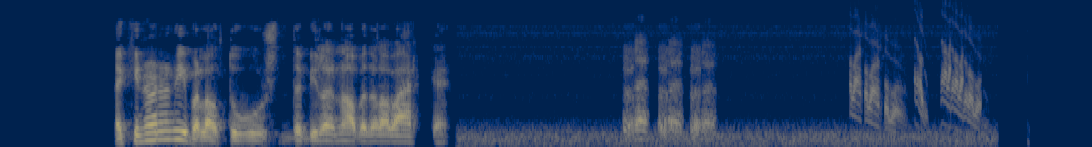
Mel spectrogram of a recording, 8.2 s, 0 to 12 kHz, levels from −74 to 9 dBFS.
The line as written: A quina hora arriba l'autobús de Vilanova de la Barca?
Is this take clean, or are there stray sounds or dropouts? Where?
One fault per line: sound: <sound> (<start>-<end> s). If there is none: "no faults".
sound: laugh (4.7-5.4 s)
sound: chirp (6.4-7.4 s)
